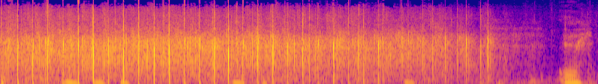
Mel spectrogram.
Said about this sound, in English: And I think all of you may agree with me that they deserve a very good round of applause.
